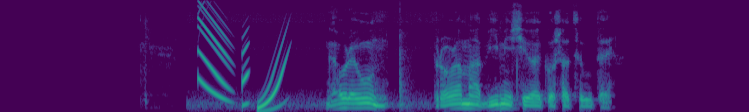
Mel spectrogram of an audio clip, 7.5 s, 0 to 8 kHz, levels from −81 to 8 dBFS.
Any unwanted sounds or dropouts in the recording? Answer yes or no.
yes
